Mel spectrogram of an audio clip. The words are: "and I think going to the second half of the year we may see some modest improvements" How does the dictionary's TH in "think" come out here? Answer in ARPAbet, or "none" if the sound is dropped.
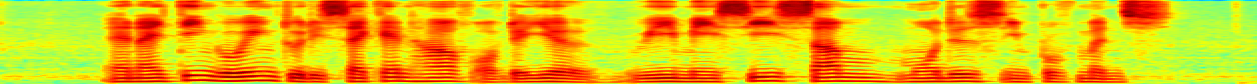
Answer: T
